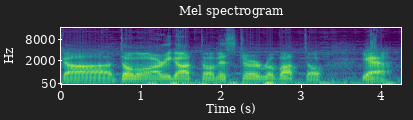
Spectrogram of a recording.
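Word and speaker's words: ありがとう: from like uh domo arigato Mr robato yeah Arigato for thank you Arigato it's the long o at the end Arigato goas to be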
